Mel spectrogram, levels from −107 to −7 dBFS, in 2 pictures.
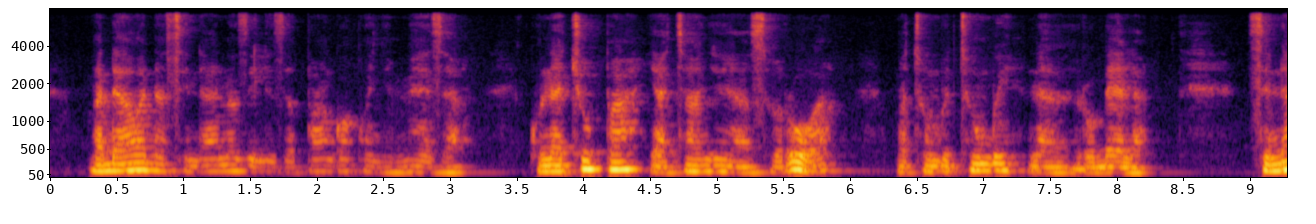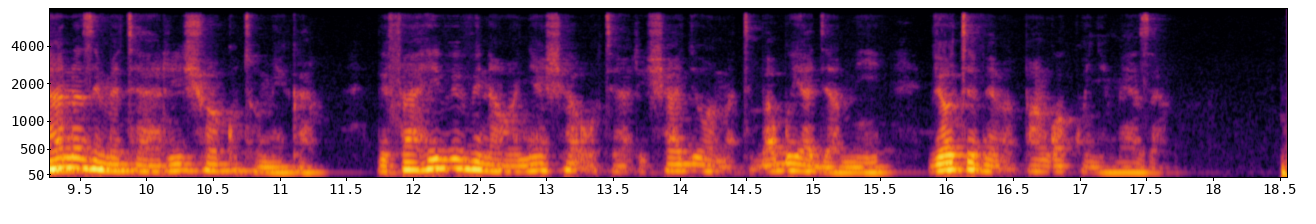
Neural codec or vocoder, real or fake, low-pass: none; real; 7.2 kHz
